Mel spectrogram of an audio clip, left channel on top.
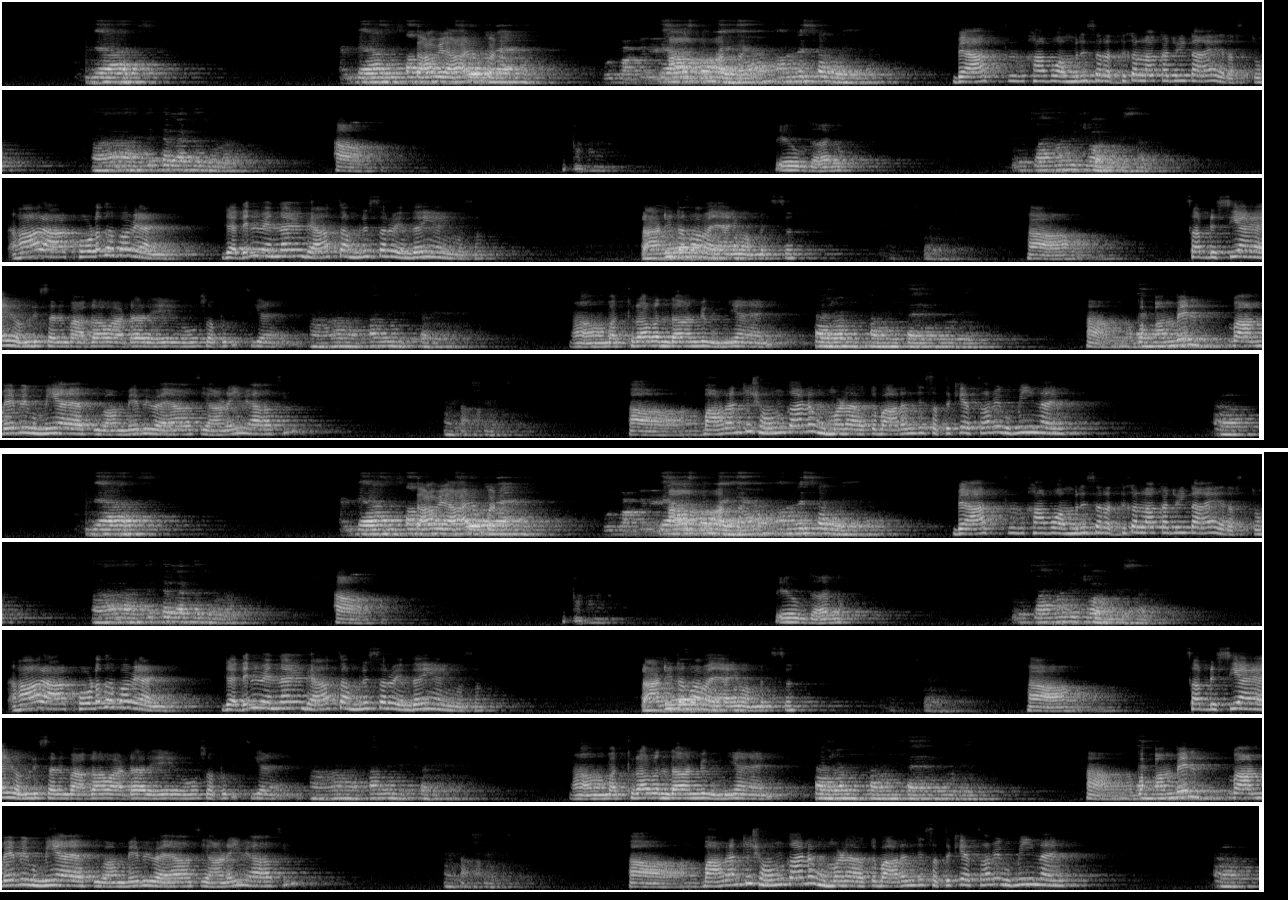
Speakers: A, on the left (about 50°); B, on the right (about 55°).
A: व्यास। ब्यास, असां
B: तव्हां
A: त अमृतसर
B: विया आहियो
A: वेंदायूं
B: कॾहिं
A: त ब्यास
B: हा हा,
A: न वईयां,
B: असां
A: अमृतसर वईयां।
B: ब्यास खां पो, अमृतसर अध कलाक जो ई त आहे रस्तो।
A: हा, अध कलाक जो आ।
B: हा हा <inaudible> ॿयो ॿुधायो?
A: ॿयो तहां न ॾिठो आ अमृतसर?
B: हा रा खोड़ दफा व्या यूं। जॾहिं बि वेंदा आहियूं ब्यास त अमृतसर वेंदा ई आहियूं असां।
A: <inaudible>
B: ॾाढी
A: उहा
B: दफ़ा
A: बप्पा
B: वया आहियूं अमृतसर।
A: <unintelligible>
B: हा, हा सभु ॾिसी आयाां आहियूं अमृतसर में बाघा वॉडर हे, हो। सबु ॾिसी आयायु।
A: हा असां बि ॾिठल आह।
B: हा, मथुरा, वृंदावन बि घुमी आयायूं।
A: तरण तरण साहेब होॾे।
B: हा
A: होॾे पवंदो
B: बॉम्बे,
A: आहे न
B: बॉम्बे बि घुमी आयासीं बॉम्बे बि विया हुआसीं हाणे ई विया हुआसीं।
A: अच्छा,
B: हा
A: अच्छा।
B: हा ॿारनि खे शौक़ु आ न घुमण यो, त ॿारनि जे सदके असां बि घुमी ईंदा आहियूं।
A: हा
